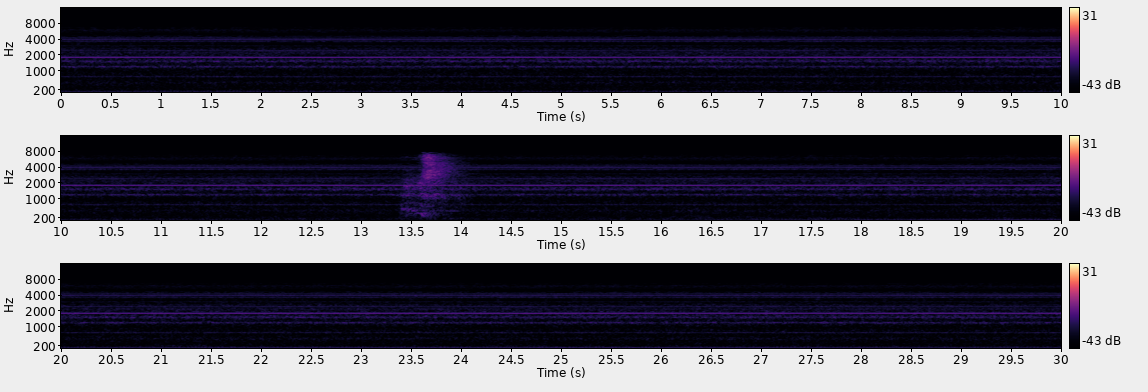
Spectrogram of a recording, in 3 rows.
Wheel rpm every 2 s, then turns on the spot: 0, 0, 0, 0, 0, 0, 0, 0, 0, 0, 0, 0, 0, 0, 0.
none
